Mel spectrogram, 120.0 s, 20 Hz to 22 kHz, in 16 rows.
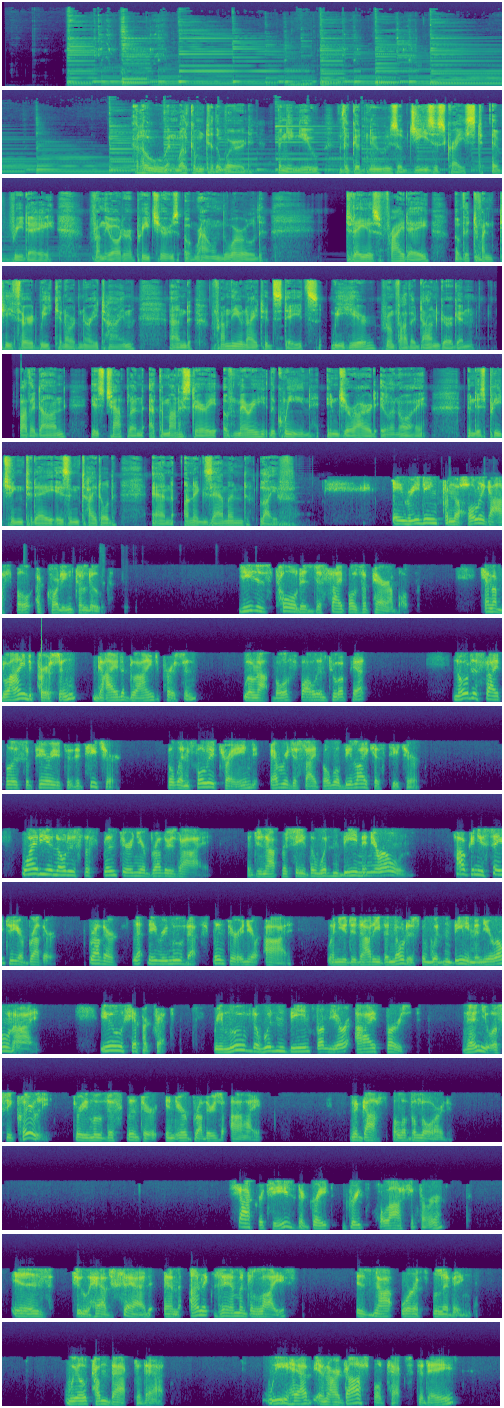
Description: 12 Sep 2025 An Unexamined Life Podcast: Play in new window | Download For 12 September 2025, Friday of week 23 in Ordinary Time, based on Luke 6:39-42, sent in from Girard, Illinois, USA.
Preaching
